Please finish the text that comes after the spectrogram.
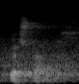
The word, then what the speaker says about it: Gaspar: So, Gaspar.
